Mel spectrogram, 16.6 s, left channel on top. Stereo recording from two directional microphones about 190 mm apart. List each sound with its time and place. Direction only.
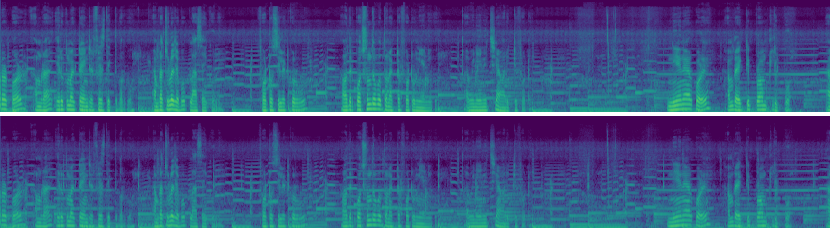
0.2 s speech: 15° left (ahead or behind)
5.4 s speech: 15° left (ahead or behind)
6.0 s music: centre (ahead or behind)
6.9 s speech: 15° left (ahead or behind)
13.4 s speech: 15° left (ahead or behind)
